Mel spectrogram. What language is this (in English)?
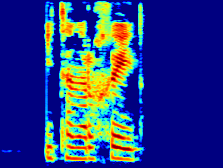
Abkhazian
